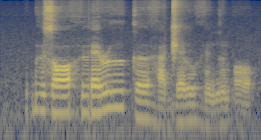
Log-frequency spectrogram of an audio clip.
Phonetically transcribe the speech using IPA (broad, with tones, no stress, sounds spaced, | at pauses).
ɓ ʉ˦ z ɔː˦ h ʉ˦ ɾ ɛ˦ ɹ ɯː˦ k əː˨ ɦ a˨ d͡ʒ ɛ˦ l u˦ ɦ ɛ̃˨ ɡ ə̃˨˦ b ɔ˨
